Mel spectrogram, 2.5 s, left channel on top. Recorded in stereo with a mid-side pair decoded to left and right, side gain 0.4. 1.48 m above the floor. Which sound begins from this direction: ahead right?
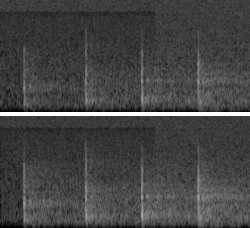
Footsteps, at 0.2 s.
